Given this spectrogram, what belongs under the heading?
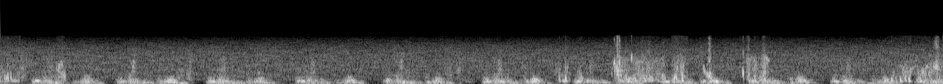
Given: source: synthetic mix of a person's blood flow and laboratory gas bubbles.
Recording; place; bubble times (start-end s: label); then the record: Doppler ultrasound of blood flow; precordium
0.00-0.20 s: bubbles
0.55-0.66 s: bubbles
5.56-5.71 s: bubbles
5.76-5.86 s: bubbles
6.11-6.66 s: bubbles
6.71-6.88 s: bubbles
7.00-7.17 s: bubbles
7.40-7.71 s: bubbles
8.88-9.43 s: bubbles
From the record:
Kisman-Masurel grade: 223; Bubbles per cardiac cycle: several, 3 to 8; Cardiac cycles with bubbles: 10 to 50%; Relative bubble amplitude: loud (0.450 to 0.775); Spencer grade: 2 (many but less than half of the cardiac periods contain bubble signals, singularly or in groups); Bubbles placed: anywhere in the cardiac cycle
